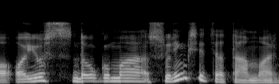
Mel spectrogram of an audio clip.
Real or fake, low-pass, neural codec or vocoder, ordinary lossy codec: real; 7.2 kHz; none; MP3, 96 kbps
